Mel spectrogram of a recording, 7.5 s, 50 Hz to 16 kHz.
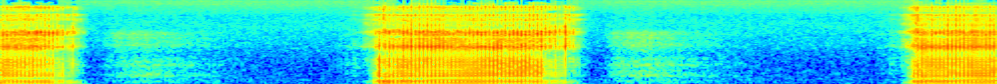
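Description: Loud, harsh rattling snores on each breath in, with quiet breaths out between; about 15 breaths a minute. Heavy snoring.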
